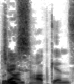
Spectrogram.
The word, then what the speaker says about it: Johns Hopkins: Nine out of ten people say Johns Hopkins. – No. There are at least three Johns at Johns Hopkins, so you do have to pronounce Johns Hopkins, thank you.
